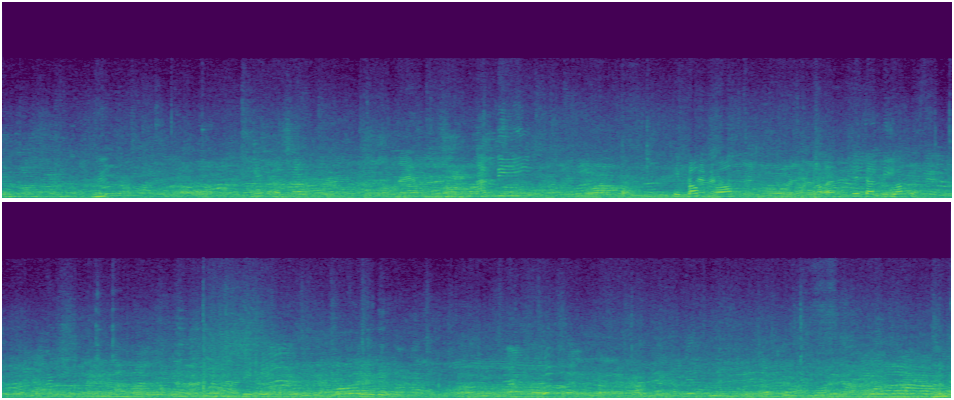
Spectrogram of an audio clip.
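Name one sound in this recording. Several women and men chatter nearby.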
